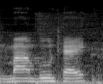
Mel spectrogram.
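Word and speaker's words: Mbah a Moute: Because they lost Ariza and Mambunte. – Yeah. You said that pretty good. – Yeah. – Yeah. – I've been working on it. – Sometimes you say it wrong, it sounds like my booty.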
